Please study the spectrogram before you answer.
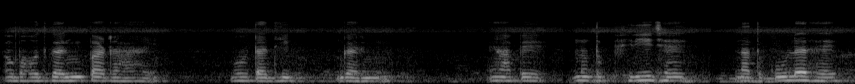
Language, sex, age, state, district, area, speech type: Hindi, female, 45-60, Uttar Pradesh, Pratapgarh, rural, spontaneous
